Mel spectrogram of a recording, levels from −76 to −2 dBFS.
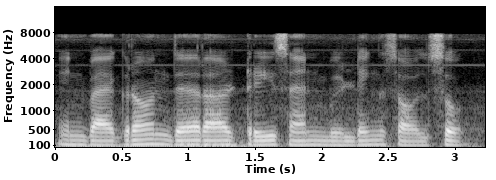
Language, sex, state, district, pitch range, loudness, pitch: English, male, Karnataka, Bangalore, 110-115 Hz, -12 LUFS, 115 Hz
